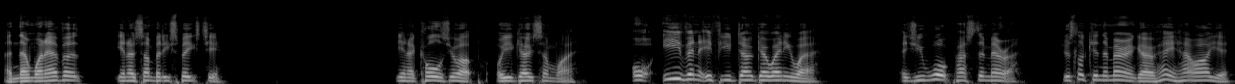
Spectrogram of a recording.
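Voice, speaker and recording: A man's voice: high-pitched, fairly quick, vocal fry, clear, resonant tone, no room sound, clean studio sound. A middle-aged man hosting a podcast, giving an earnest, encouraging motivational talk that rambles with restarts. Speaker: podcast host.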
